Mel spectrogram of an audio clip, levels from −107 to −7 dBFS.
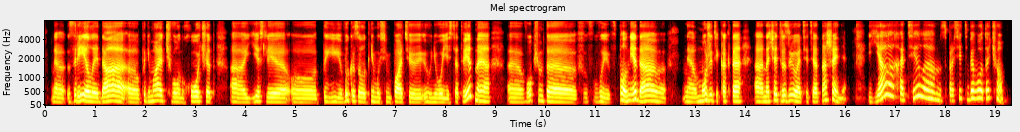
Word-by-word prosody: а, 150 Hz, -3 st, -3 dB
зрелый, 170 Hz, -1 st, +4 dB
да, 160 Hz, -3 st, +3 dB
э, -, -, -10 dB
понимает, 185 Hz, +1 st, 0 dB
чего 155 Hz, -3 st, -4 dB
он 145 Hz, -2 st, -9 dB
хочет, 170 Hz, +1 st, -1 dB, 0.3 s
а 150 Hz, -2 st, -3 dB
если, 150 Hz, 0 st, -1 dB
а, 140 Hz, -2 st, -4 dB
ты 155 Hz, -2 st, -6 dB
выказала 175 Hz, -7 st, -1 dB
к -, -, -22 dB
нему 160 Hz, -3 st, -5 dB
симпатию, 150 Hz, -1 st, -1 dB
и -, -, -6 dB
у 155 Hz, -, -8 dB
него 145 Hz, 0 st, -3 dB
есть 135 Hz, -1 st, -6 dB
ответная, 175 Hz, -, +2 dB, 0.3 s
э, 150 Hz, -1 st, -4 dB
в 150 Hz, +2 st, -11 dB
общем-то, 155 Hz, -7 st, +1 dB
ф -, -, -19 dB, 0.2 s
вы 150 Hz, -3 st, -6 dB
вполне, 205 Hz, -, +5 dB
да, 170 Hz, -, +2 dB, 0.3 s
э, 155 Hz, -2 st, -4 dB
можете 190 Hz, +5 st, -1 dB
как-то, 170 Hz, 0 st, +4 dB, 0.2 s
а, 165 Hz, -1 st, +2 dB
начать 170 Hz, +4 st, 0 dB
развивать 185 Hz, -3 st, +1 dB
эти 155 Hz, 0 st, -5 dB
отношения. 215 Hz, -, 0 dB, 0.4 s
Я 225 Hz, -, +2 dB
хотела, 280 Hz, +6 st, 0 dB
м, 220 Hz, -4 st, -7 dB
спросить 195 Hz, +9 st, -7 dB
тебя 270 Hz, +2 st, +2 dB
вот 275 Hz, 0 st, +2 dB
о 280 Hz, -, +1 dB
чем. 280 Hz, -, -5 dB
165 Hz, 135 wpm, -21 LUFS, 150-190 Hz, 0.4 s, вполне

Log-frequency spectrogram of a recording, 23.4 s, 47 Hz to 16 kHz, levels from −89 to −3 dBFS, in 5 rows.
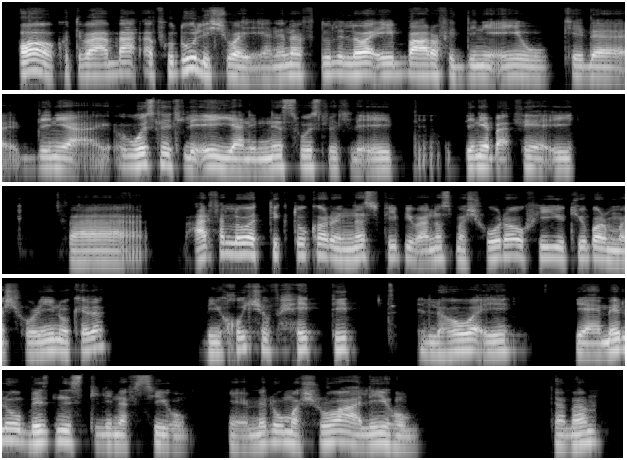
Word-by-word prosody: آه، -, -, +10 dB
كُنت 125 Hz, -, -12 dB
بقى 130 Hz, 0 st, +5 dB
ب 150 Hz, 0 st, +3 dB, 0.2 s
فضولي 160 Hz, 0 st, +3 dB
شوية 110 Hz, -5 st, +2 dB
يعني 105 Hz, +2 st, -5 dB
أنا 130 Hz, +2 st, +2 dB
فضولي 140 Hz, +3 st, -4 dB
اللي 140 Hz, 0 st, +5 dB
هو 145 Hz, -, +11 dB
إيه 140 Hz, -1 st, +3 dB
باعرف 130 Hz, -2 st, +6 dB
الدنيا 120 Hz, +1 st, -3 dB
إيه 120 Hz, +2 st, -2 dB
وكده 115 Hz, 0 st, -2 dB
الدنيا 125 Hz, +1 st, 0 dB
ع -, -, -5 dB
وصلت 145 Hz, +1 st, +2 dB
لإيه 125 Hz, 0 st, +2 dB
يعني 110 Hz, -2 st, +2 dB
الناس 125 Hz, +4 st, -1 dB
وصلت 130 Hz, -3 st, -4 dB
لإيه، 115 Hz, +1 st, -3 dB, 0.4 s
الدنيا 125 Hz, +4 st, +2 dB
بقى -, -, -2 dB
فيها 125 Hz, -2 st, -3 dB
إيه، 115 Hz, 0 st, -4 dB, 0.9 s
ف -, -, -4 dB, 0.8 s
عارفة -, -, +1 dB
اللي 185 Hz, -1 st, +1 dB
هو 180 Hz, -, +7 dB
التيكتوكر 165 Hz, -2 st, -1 dB
الناس 140 Hz, +4 st, -1 dB
في 145 Hz, -, -6 dB
بيبقى 130 Hz, -6 st, -2 dB
ناس 135 Hz, +1 st, -4 dB
مشهورة 140 Hz, +7 st, 0 dB
وفي 145 Hz, -1 st, -2 dB
يوتيوبر 140 Hz, -1 st, 0 dB
مشهورين 115 Hz, +2 st, -1 dB
وكده، 135 Hz, +7 st, -1 dB, 0.7 s
بيخشوا 120 Hz, +7 st, -4 dB
في 130 Hz, -, -17 dB
حتة، 145 Hz, 0 st, -3 dB, 0.5 s
اللي 115 Hz, -2 st, -5 dB
هو 130 Hz, +4 st, +3 dB
إيه، 125 Hz, +1 st, -1 dB, 0.5 s
يعملوا 130 Hz, +8 st, +2 dB
business 140 Hz, +1 st, +1 dB
لنفسيهم، 110 Hz, -2 st, -5 dB, 0.3 s
يعملوا 115 Hz, +7 st, -3 dB
مشروع 135 Hz, +1 st, +1 dB
ليهم. 110 Hz, -4 st, -2 dB, 1.0 s
تمام، 120 Hz, +5 st, -1 dB
130 Hz, 140 wpm, -24 LUFS, 115-140 Hz, 1.0 s, هو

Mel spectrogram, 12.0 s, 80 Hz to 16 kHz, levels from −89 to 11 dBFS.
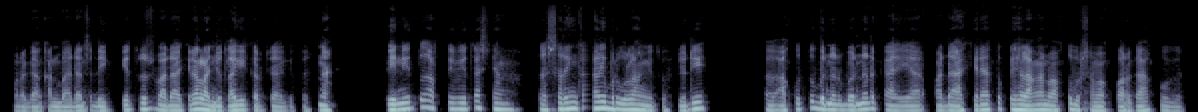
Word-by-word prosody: meregangkan 105 Hz, 0 st, -5 dB
badan 105 Hz, 0 st, -2 dB
sedikit, 110 Hz, +4 st, -4 dB
terus 150 Hz, 0 st, -1 dB
pada 120 Hz, -6 st, +1 dB
akhirnya 145 Hz, +5 st, +2 dB
lanjut 110 Hz, -2 st, +2 dB
lagi 120 Hz, +2 st, +2 dB
kerja 110 Hz, -2 st, -5 dB
gitu. 105 Hz, 0 st, -17 dB, 0.2 s
Nah, 120 Hz, -2 st, +1 dB, 0.5 s
ini 140 Hz, +3 st, +5 dB
tuh 190 Hz, -2 st, -1 dB
aktivitas 160 Hz, +1 st, -2 dB
yang, 140 Hz, -2 st, +1 dB, 0.2 s
eee, 135 Hz, -, -2 dB
sering 155 Hz, +4 st, +4 dB
kali 170 Hz, -1 st, +3 dB
berulang 140 Hz, -5 st, +4 dB
gitu. 110 Hz, -1 st, -7 dB
Jadi, 155 Hz, +8 st, +2 dB, 0.7 s
eee, 120 Hz, -, -3 dB
aku 120 Hz, +4 st, -4 dB
tuh 175 Hz, +3 st, -3 dB
bener-bener 140 Hz, +1 st, +2 dB
kayak 115 Hz, -2 st, -3 dB
pada 115 Hz, -1 st, -1 dB
akhirnya 125 Hz, +3 st, 0 dB
tuh 155 Hz, -, -6 dB
kehilangan 130 Hz, -1 st, +5 dB
waktu 120 Hz, +4 st, -2 dB
bersama 110 Hz, -4 st, -1 dB
keluargaku 110 Hz, 0 st, -3 dB
gitu. -, -, -21 dB
125 Hz, 170 wpm, -23 LUFS, 110-145 Hz, 0.7 s, ini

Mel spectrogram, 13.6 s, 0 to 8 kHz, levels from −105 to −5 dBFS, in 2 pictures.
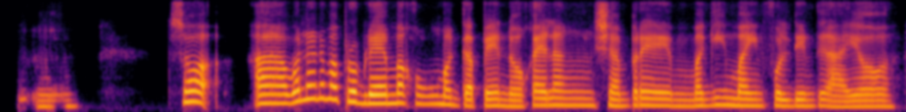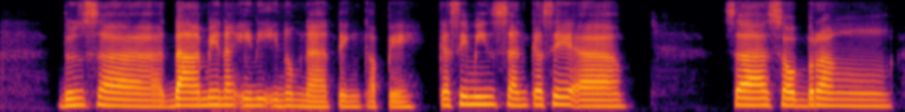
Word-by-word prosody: Mm. 155 Hz, -, -12 dB, 0.7 s
So, 275 Hz, -3 st, +3 dB, 0.3 s
ah, 235 Hz, +1 st, +4 dB
wala 300 Hz, +9 st, +2 dB
namang 350 Hz, -3 st, +1 dB
problema 235 Hz, -3 st, +5 dB
kung 225 Hz, -1 st, -6 dB
magkape, 175 Hz, -3 st, 0 dB
'no. 160 Hz, -2 st, -2 dB
Kaya 185 Hz, -1 st, +2 dB
lang 185 Hz, -1 st, -5 dB
siyempre 180 Hz, +1 st, 0 dB
maging 175 Hz, +4 st, -3 dB
mindful 175 Hz, -1 st, -1 dB
din 165 Hz, 0 st, -4 dB
tayo 155 Hz, -1 st, -2 dB, 0.5 s
do'n 180 Hz, +3 st, -1 dB
sa 185 Hz, -1 st, 0 dB, 0.4 s
dami 180 Hz, +3 st, +3 dB
ng 190 Hz, -, -1 dB
iniinom 170 Hz, -2 st, -4 dB
nating 145 Hz, -1 st, -4 dB
kape. 145 Hz, -2 st, -7 dB
Kasi 185 Hz, +4 st, 0 dB
minsan 205 Hz, -3 st, 0 dB
kasi, 195 Hz, +2 st, 0 dB
ah, 165 Hz, 0 st, +2 dB, 0.8 s
sa 185 Hz, -1 st, +4 dB
sobrang 175 Hz, -2 st, -1 dB
180 Hz, 130 wpm, -21 LUFS, 165-195 Hz, 0.8 s, problema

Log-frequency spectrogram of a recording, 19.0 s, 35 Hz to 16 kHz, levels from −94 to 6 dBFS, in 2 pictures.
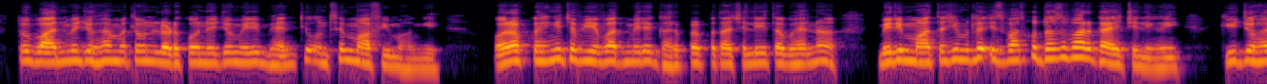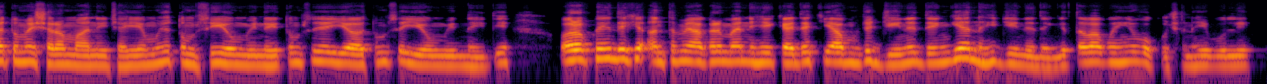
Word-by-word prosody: तो 195 Hz, 0 st, -2 dB
बाद 180 Hz, -1 st, +6 dB
में 200 Hz, +1 st, -1 dB
जो 195 Hz, -1 st, 0 dB
है 195 Hz, +3 st, 0 dB
मतलब 195 Hz, 0 st, -3 dB
उन 195 Hz, -, -4 dB
लडकों 170 Hz, +1 st, +4 dB
ने 165 Hz, -1 st, -2 dB
जो 180 Hz, +2 st, -4 dB
मेरी 175 Hz, 0 st, -2 dB
बहन 150 Hz, -1 st, -3 dB
थी -, -, 0 dB
उनसे 190 Hz, +2 st, -4 dB
माफ़ी 160 Hz, -8 st, 0 dB
माँगी। 110 Hz, -3 st, -9 dB, 0.4 s
और -, -, +7 dB
आप 195 Hz, 0 st, +6 dB
कहेंगे 195 Hz, +3 st, 0 dB
जब 220 Hz, -2 st, 0 dB
ये 195 Hz, -1 st, +2 dB
बात 190 Hz, 0 st, +4 dB
मेरे 185 Hz, +1 st, -2 dB
घर 145 Hz, -6 st, -5 dB
पर 165 Hz, -, +4 dB
पता 160 Hz, -, +1 dB
चली 160 Hz, +2 st, -4 dB
तब 165 Hz, -2 st, +1 dB
है 160 Hz, +1 st, 0 dB
ना, 190 Hz, +1 st, -1 dB, 0.3 s
मेरी 180 Hz, +5 st, +5 dB
माता 180 Hz, -1 st, +2 dB
जी 215 Hz, -, -1 dB
मतलब 220 Hz, +2 st, +4 dB
इस -, -, -6 dB
बात 205 Hz, 0 st, +1 dB
को 260 Hz, -, +2 dB
10 225 Hz, -1 st, +2 dB
बार 250 Hz, -2 st, +8 dB
गाये 175 Hz, -6 st, +6 dB
चली 140 Hz, -4 st, -5 dB
गई 120 Hz, +1 st, -4 dB, 0.3 s
कि 185 Hz, -, -4 dB
जो 190 Hz, +1 st, +1 dB
है 190 Hz, +1 st, +2 dB
तुम्हें 185 Hz, -1 st, -2 dB
शर्म 155 Hz, -3 st, 0 dB
आनी 140 Hz, 0 st, -2 dB
चाहिए, 140 Hz, +1 st, -4 dB
मुझे 165 Hz, +5 st, -5 dB
तुमसे 160 Hz, 0 st, -5 dB
ये 170 Hz, -, +1 dB
उम्मीद 150 Hz, -2 st, -1 dB
नहीं, 140 Hz, 0 st, -2 dB
तुमसे 175 Hz, +2 st, -5 dB
य 165 Hz, -3 st, +2 dB
तुमसे 180 Hz, +1 st, -8 dB
ये 155 Hz, -4 st, -2 dB
उम्मीद 140 Hz, -1 st, -5 dB
नहीं 130 Hz, -1 st, -8 dB
थी। 170 Hz, 0 st, -7 dB, 0.4 s
और 200 Hz, -, +8 dB
अब 215 Hz, -, +6 dB
कहेंगे 230 Hz, 0 st, +3 dB
देखिए 230 Hz, +2 st, +2 dB
अंत 180 Hz, +1 st, -5 dB
में 190 Hz, 0 st, -2 dB
आकर 185 Hz, +1 st, +2 dB
मैंने 185 Hz, -1 st, -1 dB
ये 175 Hz, -, -1 dB
कह -, -, +7 dB
दिया 180 Hz, +3 st, -2 dB
कि 190 Hz, -, -2 dB
आप 175 Hz, -1 st, +4 dB
मुझे 170 Hz, +4 st, -4 dB
जीने 155 Hz, +2 st, -3 dB
देंगे 175 Hz, +5 st, -2 dB
या 240 Hz, -, +5 dB
नहीं 180 Hz, -4 st, -3 dB
जीने 155 Hz, -4 st, -5 dB
देंगे, 125 Hz, +2 st, -6 dB
तब 175 Hz, -, +4 dB
आप 180 Hz, -1 st, +3 dB
कहेंगे 175 Hz, +1 st, -4 dB
वो 185 Hz, -, -4 dB
कुछ 120 Hz, +2 st, -15 dB
नहीं 135 Hz, +1 st, -6 dB
बोलीं। 140 Hz, +1 st, -6 dB
175 Hz, 280 wpm, -22 LUFS, 150-190 Hz, 0.4 s, बार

